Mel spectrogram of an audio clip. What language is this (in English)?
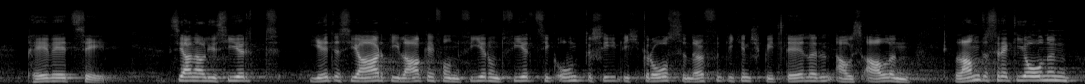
Swiss German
